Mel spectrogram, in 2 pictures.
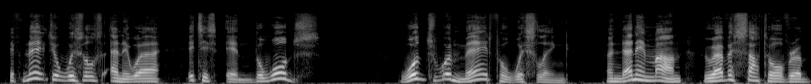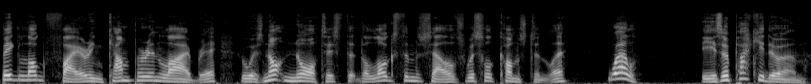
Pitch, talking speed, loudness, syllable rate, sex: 155 Hz, 165 wpm, -22 LUFS, 5.1 syllables/s, male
